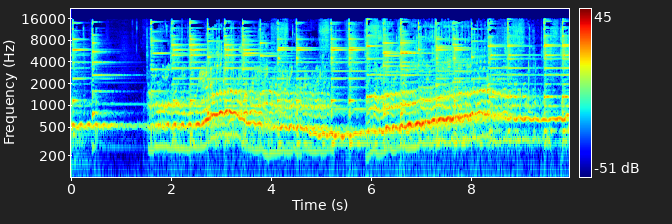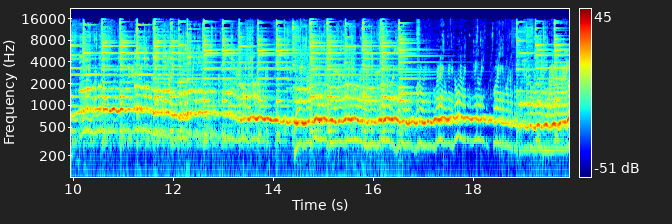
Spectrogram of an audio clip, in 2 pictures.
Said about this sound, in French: Quand j'entends ces glou-glou que ça fait en moi, quand je bois, ça me fiche le bourdon.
